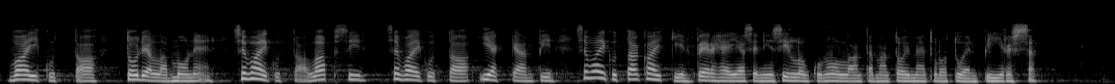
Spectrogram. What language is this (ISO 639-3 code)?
fin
